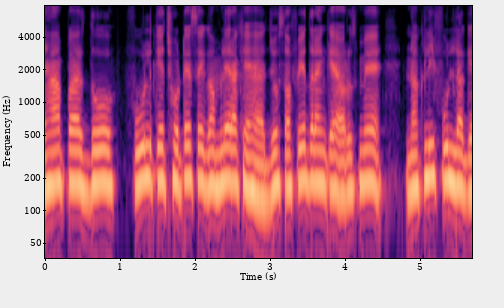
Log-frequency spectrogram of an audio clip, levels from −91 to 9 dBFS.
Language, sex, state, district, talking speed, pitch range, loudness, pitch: Hindi, male, Jharkhand, Garhwa, 210 wpm, 165-185 Hz, -11 LUFS, 180 Hz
